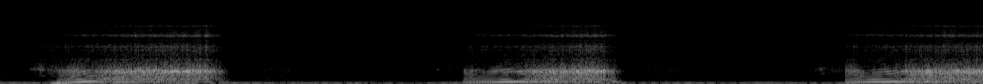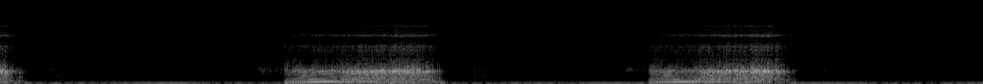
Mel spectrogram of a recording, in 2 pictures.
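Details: Sleep snoring recorded for ASMR: loud, rattling snore on each inhalation, about 15 breaths a minute, with quiet exhalations between; ordinary snoring in a sleeper who later woke up.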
